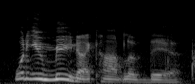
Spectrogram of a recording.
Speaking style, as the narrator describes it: Nick asks, laughing

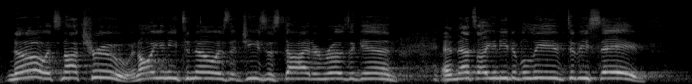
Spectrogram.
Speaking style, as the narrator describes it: the folks in the back seat shouted almost

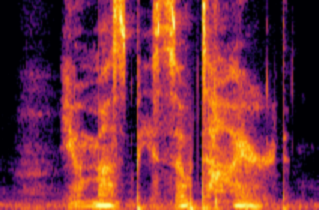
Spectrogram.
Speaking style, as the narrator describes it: Jade whispered

